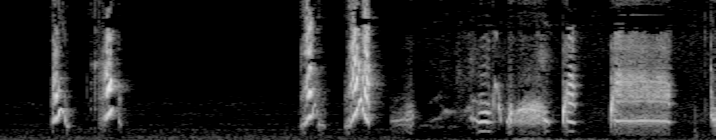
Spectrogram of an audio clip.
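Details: Pairs of sharp, sweeping calls from cockatiels in happy song, spaced by silent gaps, followed by a muddled stretch of chattering and rough, noisy sounds.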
